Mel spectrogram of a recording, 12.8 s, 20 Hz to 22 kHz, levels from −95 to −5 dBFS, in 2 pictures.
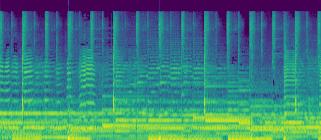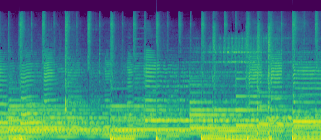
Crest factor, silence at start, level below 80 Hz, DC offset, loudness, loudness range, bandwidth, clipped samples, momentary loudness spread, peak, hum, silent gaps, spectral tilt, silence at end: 12 dB; 0 s; -20 dBFS; under 0.1%; -14 LUFS; 2 LU; 16 kHz; under 0.1%; 4 LU; 0 dBFS; none; none; -6 dB/octave; 0 s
